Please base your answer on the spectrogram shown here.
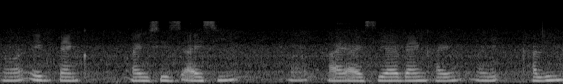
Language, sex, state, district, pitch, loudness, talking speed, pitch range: Marathi, male, Maharashtra, Pune, 180 Hz, -31 LUFS, 95 wpm, 170-190 Hz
